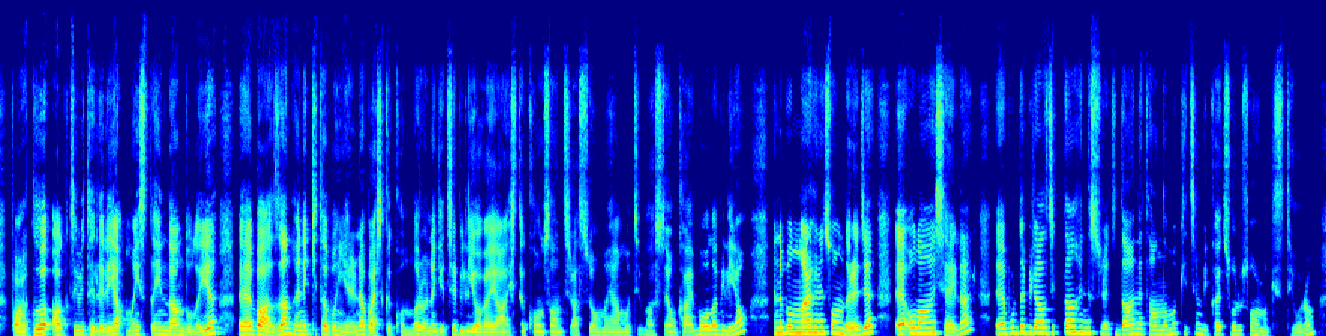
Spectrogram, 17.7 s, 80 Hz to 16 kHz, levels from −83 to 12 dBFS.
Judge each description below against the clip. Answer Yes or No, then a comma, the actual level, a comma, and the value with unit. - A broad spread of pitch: Yes, wide, 6.4 semitones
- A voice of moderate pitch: No, high, 195 Hz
